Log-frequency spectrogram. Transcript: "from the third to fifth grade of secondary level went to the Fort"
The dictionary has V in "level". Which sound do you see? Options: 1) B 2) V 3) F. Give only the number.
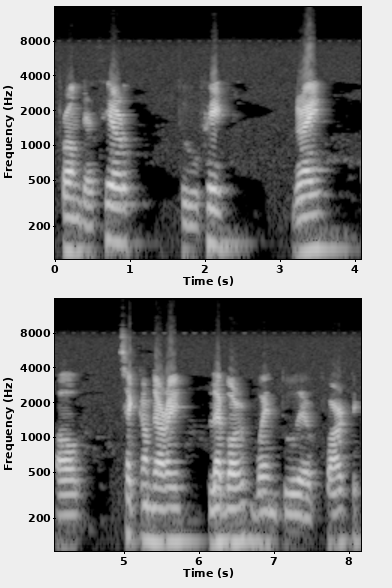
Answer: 1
